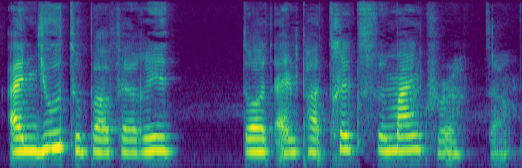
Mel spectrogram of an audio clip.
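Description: A woman reads a children's book aloud at an unhurried pace. Her voice sits a little high, and the reading is unpolished, with small stumbles over words. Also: fairly even intonation. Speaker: reader.

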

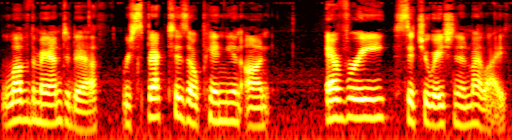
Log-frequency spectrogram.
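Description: A woman coach hosts her own podcast, speaking directly to listeners in an earnest, encouraging, conversational solo monologue. Her voice is lowish and a little mellow, at normal speed, with no room sound.

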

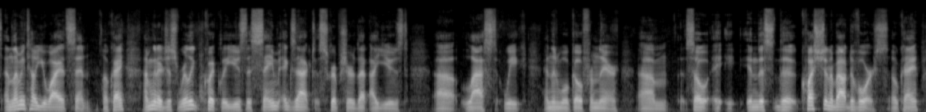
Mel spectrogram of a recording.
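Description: A deep-voiced man teaches from scripture in a blunt, emphatic monologue, full of ums and quick restarts. His voice is very low and sits dry and close, with no room sound around it. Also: fairly bright tone, no room sound. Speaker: Bible teacher and show host.

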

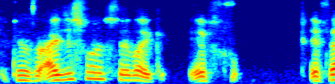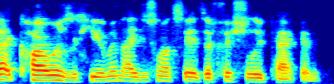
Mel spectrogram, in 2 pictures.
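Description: A man's voice: on the high side, fast, dry recording, highs cut off. A young man co-hosting a casual podcast, laid-back and easily amused. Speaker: podcast co-host.

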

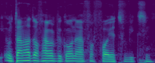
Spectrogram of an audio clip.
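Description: A young man, co-hosting a casual podcast chat and telling animated stories in slang. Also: mid-range voice, very fast, no echo, clean studio sound. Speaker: podcast co-host.

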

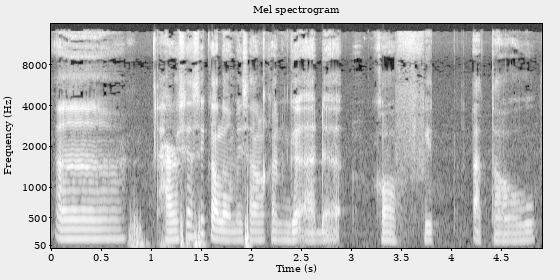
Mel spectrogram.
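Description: Casting: young male podcaster, Jakarta-area Indonesian accent, medium pitch, r-sound speech impediment, loose rambling diary delivery. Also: mellow. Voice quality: speech impediment, cannot roll or clearly say the r sound (cadel). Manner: informal, rambling, hesitant. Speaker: podcast host. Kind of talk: casual solo podcast diary.

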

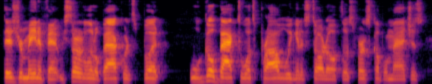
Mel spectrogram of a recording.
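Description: A man's voice: medium pitch, steady tone, quick pace, bright, forceful tone. A man hosting a casual sports podcast, recorded in a home basement. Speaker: podcast host. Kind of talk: casual sports podcast chat about wrestling.

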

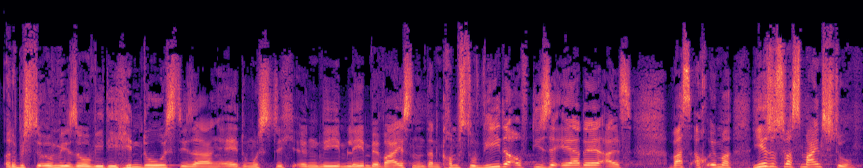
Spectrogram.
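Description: A man's voice: on the high side, fairly quick, long reverb tail, lightly acted. A man voicing a puzzled, skeptical old religious scholar who asks incredulous questions. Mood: baffled.

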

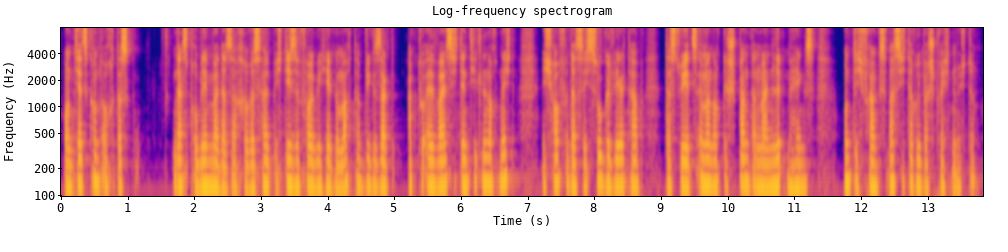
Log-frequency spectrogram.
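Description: A man's voice: mid-range voice, little pitch movement, moderate pace, warm tone. A young man hosting a casual solo podcast, rambling with lots of fillers and street slang, talking straight to his listeners. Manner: chatty, rambling, many fillers and restarts. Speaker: podcast host.

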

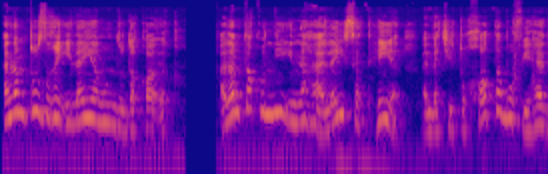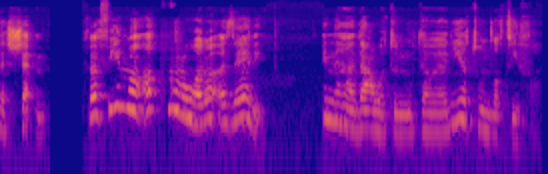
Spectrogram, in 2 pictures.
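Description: A woman's voice: on the high side, very animated, brisk, warm tone. A woman reading the lines of a shy, nervous young man who stammers as he pleads in an audiobook story. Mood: elated.

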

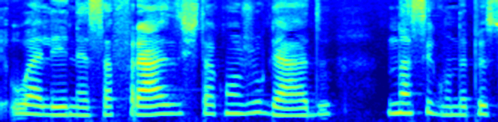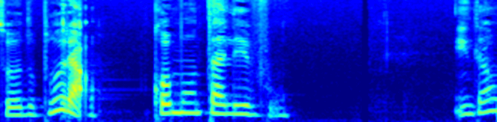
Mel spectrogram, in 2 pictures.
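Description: A woman's voice: medium pitch, vocal fry. A Brazilian woman with a Brazilian Portuguese accent, teaching a French lesson, explaining patiently, recapping and modeling short dialogue lines. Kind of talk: online language lesson.

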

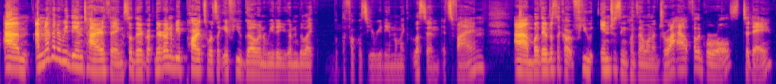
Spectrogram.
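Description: A man co-hosting a podcast, chatting casually and reading an article aloud, animated and full of ums. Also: mid-range voice, quick pace, few pauses. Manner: animated, trails off with many ums. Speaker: podcast co-host.

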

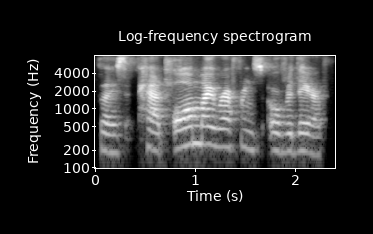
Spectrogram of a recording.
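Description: A woman co-hosting a live podcast, giving unscripted opinions in a halting, deliberate way as she searches for words. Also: medium pitch, a bit bright. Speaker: live show and podcast co-host.

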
